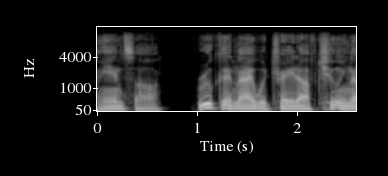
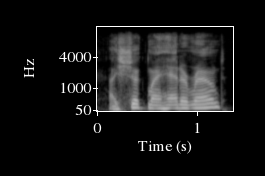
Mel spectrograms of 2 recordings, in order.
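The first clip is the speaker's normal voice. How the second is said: ordinary delivery, nothing marked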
